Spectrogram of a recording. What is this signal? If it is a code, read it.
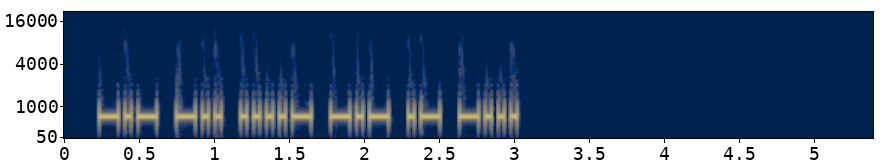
Morse code, heard as a keyed tone, about 27 wpm, 700 Hz. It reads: KD4KAB
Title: USA Call Signs - 6 Characters - 28wpm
